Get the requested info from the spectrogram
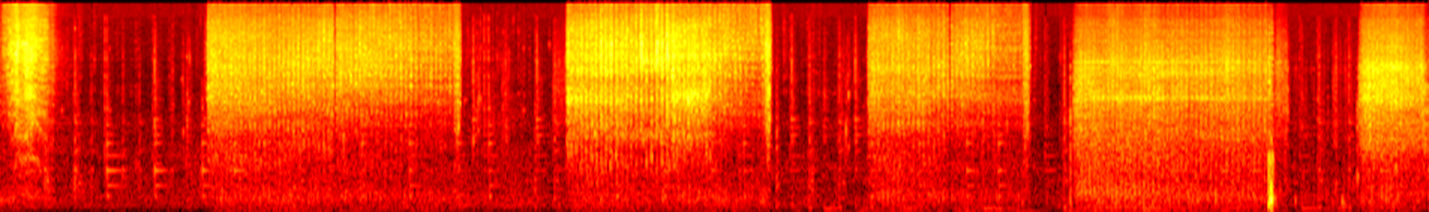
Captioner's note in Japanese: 刃先を研ぐ音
